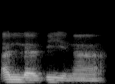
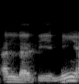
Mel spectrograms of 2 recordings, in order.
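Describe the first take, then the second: First: The final vowel is an 'a' sound. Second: The final vowel is not an 'a' sound. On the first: The speaker calls it right. "Dia tetap barisnya dengan baris atas" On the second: The speaker calls it wrong. "jangan baca alladzini"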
